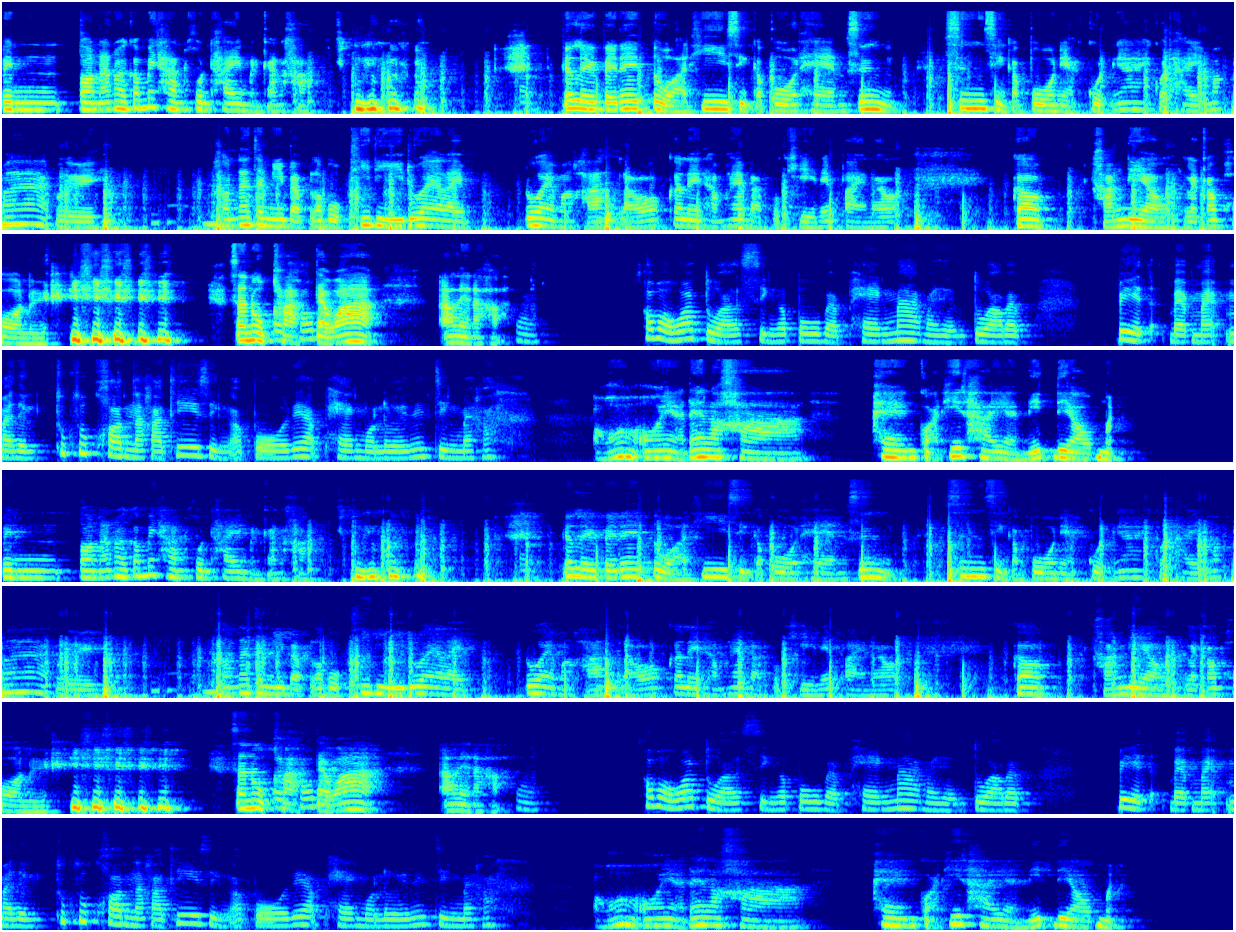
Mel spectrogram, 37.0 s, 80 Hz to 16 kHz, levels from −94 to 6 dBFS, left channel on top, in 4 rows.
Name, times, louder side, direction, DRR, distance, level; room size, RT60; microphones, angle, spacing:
voice 1, 0.0-3.2 3.8-6.7 7.1-10.0 10.9-12.8 13.2-16.5 16.8-17.1 17.4-22.3 32.2-33.7 34.3-36.0, left 6 dB, 85° left, 0.4 m, -33 dB
sound 1, 2.2-18.3, equal, ahead, 0.7 m, -37 dB
voice 2, 10.5-11.0 13.7-13.9 20.5-21.0 22.3-22.5 23.3-26.1 26.9-31.7, left 4 dB, 50° left, 0.7 m, -43 dB
15.0 x 8.6 x 3.3 m
head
